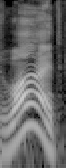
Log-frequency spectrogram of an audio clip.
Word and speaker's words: white: yes excellent this is white so we have white white again here we pronounce the letter W but not H H is silent so sometimes w h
